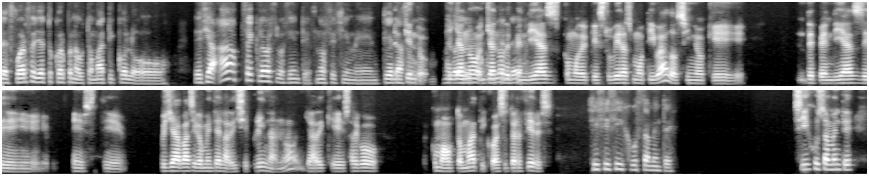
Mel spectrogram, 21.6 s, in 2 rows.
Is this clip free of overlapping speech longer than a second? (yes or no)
no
